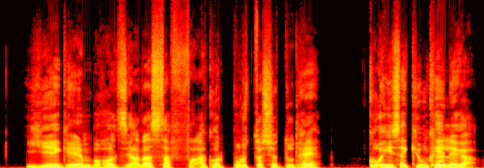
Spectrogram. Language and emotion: Urdu, disgusted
